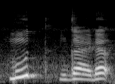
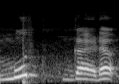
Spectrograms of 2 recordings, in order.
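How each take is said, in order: No difference in how they are said.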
